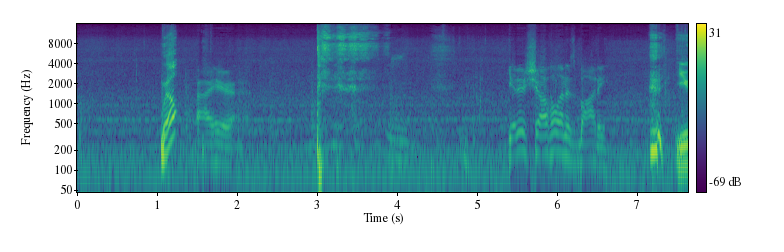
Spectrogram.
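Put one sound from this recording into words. A middle-aged man talks with animation into a microphone.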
